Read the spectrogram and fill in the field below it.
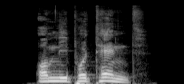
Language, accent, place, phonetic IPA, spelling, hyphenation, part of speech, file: German, Germany, Berlin, [ɔmnipoˈtɛnt], omnipotent, om‧ni‧po‧tent, adjective, De-omnipotent.ogg
- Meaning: omnipotent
